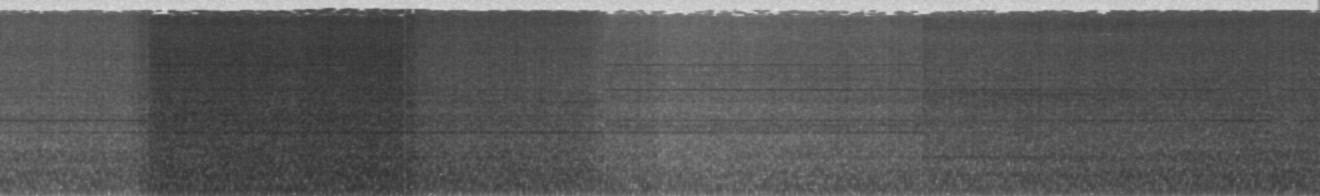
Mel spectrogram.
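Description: Steady engine and rotor noise inside a tour helicopter's cabin in flight. The rush of noise turns clearly louder for a couple of seconds near the start, then drops and slowly builds again.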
